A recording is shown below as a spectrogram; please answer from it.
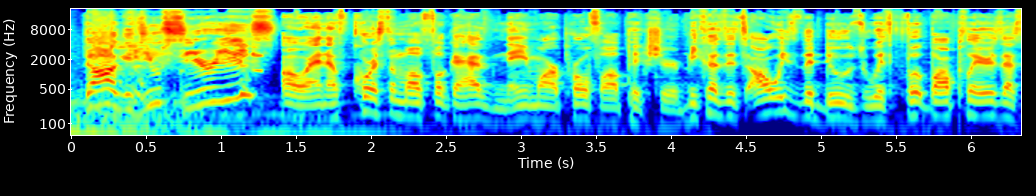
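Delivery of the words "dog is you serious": high, loud and slow; outraged disbelief; shocked. Real, not acted. Reacting to grooming comment.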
